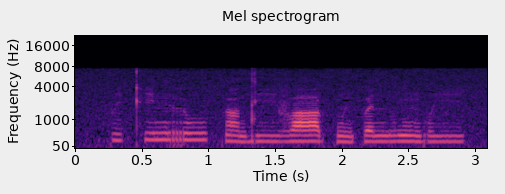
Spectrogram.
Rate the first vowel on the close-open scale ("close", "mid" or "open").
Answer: close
